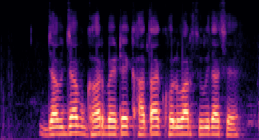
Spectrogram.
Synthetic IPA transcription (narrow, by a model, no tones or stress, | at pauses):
d͡ʒəbd͡ʒəbɡʱəɾbeʈʰekʰat̪akʰolʋaɾsubid̪ʱat͡ʃʰɛ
